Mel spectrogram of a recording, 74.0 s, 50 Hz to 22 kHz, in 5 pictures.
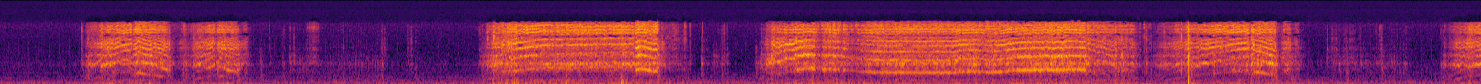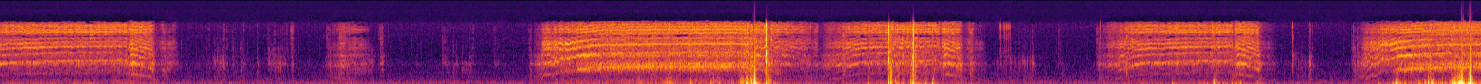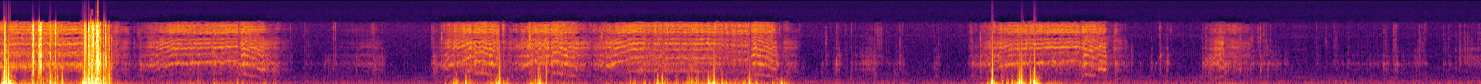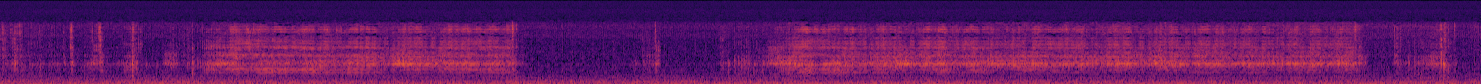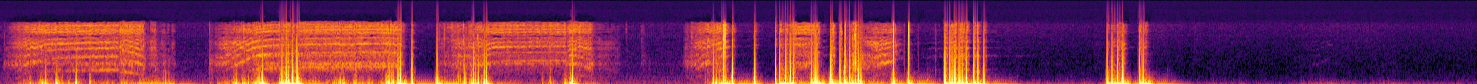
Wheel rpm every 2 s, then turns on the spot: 40, 30, 90, 60, 180, 120, 50, 120, 30, 10, 150, 110, 40, 110, 130, 140, 30, 80, 120, 50, 50, 10, 10, 20, 10, 0, 20, 20, 20, 50, 90, 140, 90, 120, 140, 100, 30.
2-4 6-8 12-14 16-18 24-28 32-34 36-38 40-42 46-50 52-58 70-72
